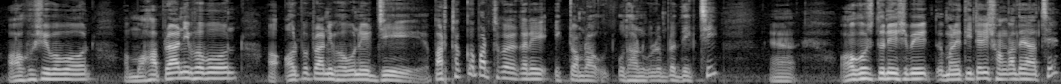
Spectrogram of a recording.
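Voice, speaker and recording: A man teaching a grammar lesson, quizzing his students with questions he answers himself, with a Bangladeshi Bengali accent. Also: mid-range voice. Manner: fillers and restarts, drops softer when thinking. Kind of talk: exam prep lecture.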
